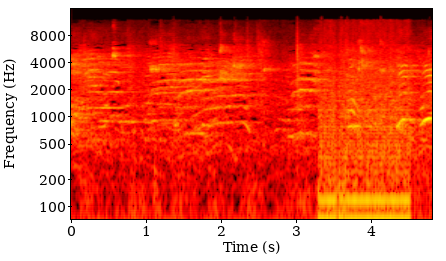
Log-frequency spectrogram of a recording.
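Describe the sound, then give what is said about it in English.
Basketball dribbling on a court during a women's game, with a few faint bounces under a steady crowd murmur and voices. “Bostic picks up her dribble, tries to go inside”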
